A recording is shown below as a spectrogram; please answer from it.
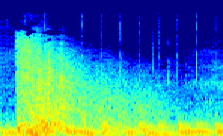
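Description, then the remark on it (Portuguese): A single loud gunshot, fired in the woods, cracks out sharply and rolls into a long, rumbling echo that slowly fades, with a couple of faint low thumps afterward and no voices. “Deu um tiro na nuca dele.”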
